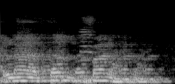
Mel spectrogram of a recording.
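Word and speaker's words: لا تغفل: Nunnya di sini bin nunil khafifah, dengan nun ringan, bukan nun thaqilah. Makanya bacanya la taghfal.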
